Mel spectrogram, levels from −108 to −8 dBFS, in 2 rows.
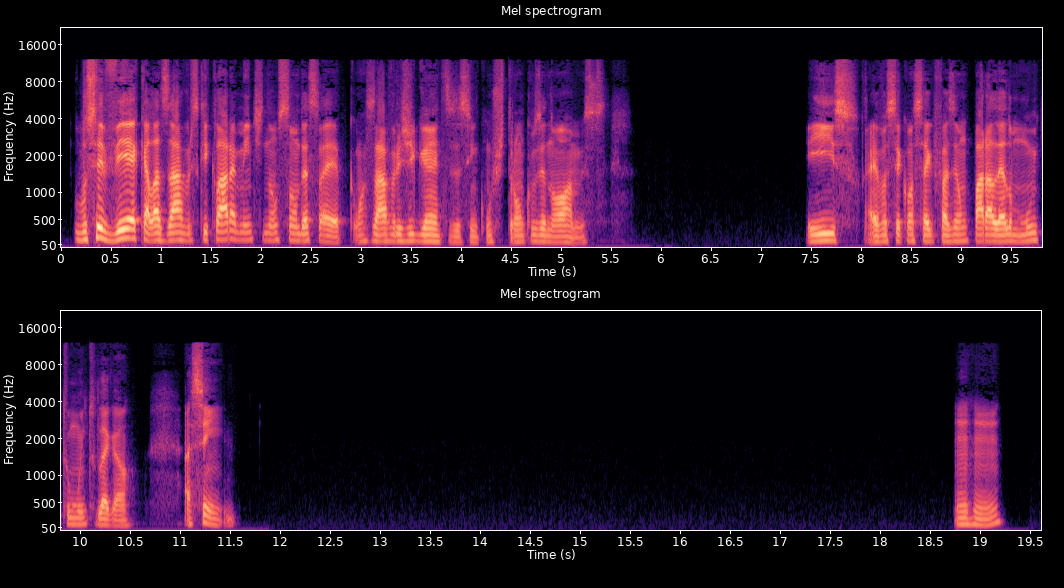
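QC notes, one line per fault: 3.16–3.22 s, hard clipping: for about 60 ms the speech peaks run roughly 1 dB past what the signal path can hold, so their tops are sliced flat. Those squared-off crests add high harmonics, heard as a brief crackle on that loud moment.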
